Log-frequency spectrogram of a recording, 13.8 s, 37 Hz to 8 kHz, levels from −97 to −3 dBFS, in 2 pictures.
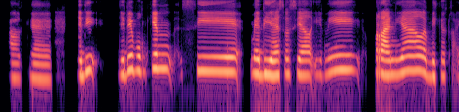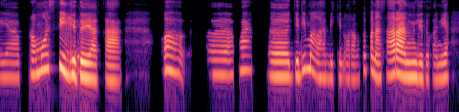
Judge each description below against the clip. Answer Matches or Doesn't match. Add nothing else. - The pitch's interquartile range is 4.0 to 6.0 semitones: Matches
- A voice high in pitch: Matches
